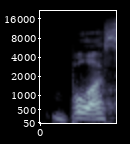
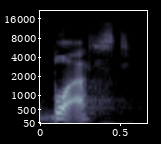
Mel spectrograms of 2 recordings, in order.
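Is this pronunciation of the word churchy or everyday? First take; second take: churchy; everyday. First: The word is said in a formal, churchy way. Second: The word is said in a plain, everyday way. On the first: It is the religious, formal use of the word. "Blessed is my churchy pronunciation" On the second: It is the ordinary, everyday use of the word. "but then when it's just normal life, it's blessed"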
